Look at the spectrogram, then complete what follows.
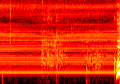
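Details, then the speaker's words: Navage powered nasal irrigation machine used by an adult with long-standing allergies: steady electric buzz with faint watery sounds as saline flows through the nose, with pauses to breathe. "so sometimes I like to just take it give it a second to breathe and then go back into it as as well this is actually coming through fairly quickly but sometimes it will take a little bit more"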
